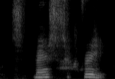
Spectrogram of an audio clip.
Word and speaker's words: specific: Specific. Specific. Specific. Specific. Vì trọng âm trước đuôi x đúng không? Thế nên là vào tiết thứ hai này các bạn đọc nhẹ cái âm tiết còn lại đi.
